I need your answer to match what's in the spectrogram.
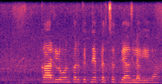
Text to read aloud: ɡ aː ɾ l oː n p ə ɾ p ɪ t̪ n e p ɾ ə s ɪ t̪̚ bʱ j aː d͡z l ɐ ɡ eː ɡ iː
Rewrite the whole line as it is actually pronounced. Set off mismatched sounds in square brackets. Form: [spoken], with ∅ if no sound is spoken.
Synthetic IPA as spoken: [k] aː ɾ l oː n p ə ɾ [k] ɪ t̪ n e p ɾ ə s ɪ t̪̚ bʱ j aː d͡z l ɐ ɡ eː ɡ [aː]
